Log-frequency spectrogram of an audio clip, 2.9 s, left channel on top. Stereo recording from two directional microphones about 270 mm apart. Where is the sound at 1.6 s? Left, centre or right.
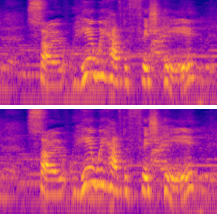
Centre.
